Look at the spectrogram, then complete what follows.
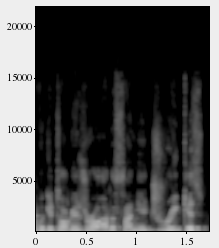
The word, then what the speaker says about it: Dricus: It is Dricus Du Plessis. That is how it's pronounced. So in case you're ever wondering, I am pronouncing it the right way. Dricus. Dricus. Almost like tree, if that makes sense.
